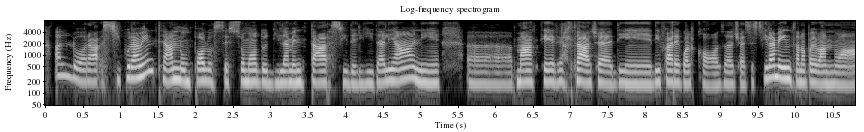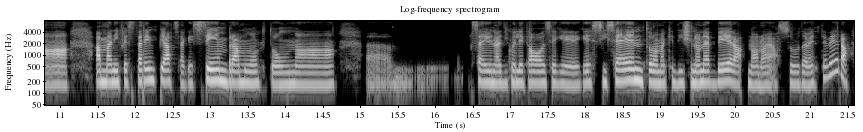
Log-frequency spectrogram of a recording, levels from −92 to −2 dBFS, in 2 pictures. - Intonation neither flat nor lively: No, narrow, 2.2 semitones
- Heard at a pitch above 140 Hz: Yes, high, 190 Hz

